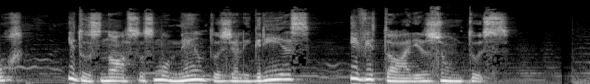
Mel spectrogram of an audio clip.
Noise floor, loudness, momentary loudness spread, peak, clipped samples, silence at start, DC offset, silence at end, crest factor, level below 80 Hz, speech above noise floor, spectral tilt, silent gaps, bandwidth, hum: -39 dBFS; -10 LUFS; 9 LU; -2 dBFS; under 0.1%; 0 s; 2%; 0 s; 10 dB; -44 dBFS; 30 dB; -5 dB/octave; none; 15.5 kHz; none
